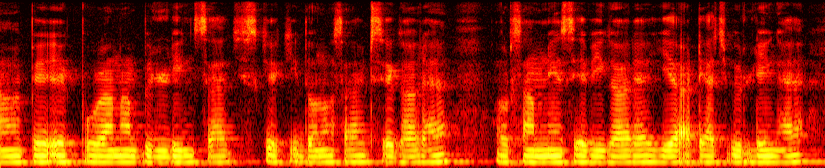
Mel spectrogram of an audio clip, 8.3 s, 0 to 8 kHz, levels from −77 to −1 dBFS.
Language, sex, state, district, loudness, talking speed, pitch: Maithili, male, Bihar, Supaul, -19 LUFS, 165 wpm, 110 Hz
